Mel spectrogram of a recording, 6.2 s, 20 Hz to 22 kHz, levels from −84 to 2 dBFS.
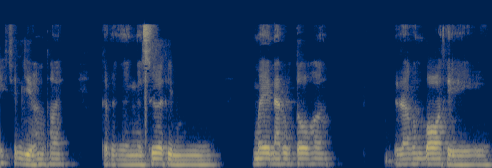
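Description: At 0.35 to 0.37 s, a lost packet rebuilt from error correction: a 20 ms stretch, consistent with one lost packet, was replaced by the low-bitrate copy carried in the next packet. Unlike a dropout or extrapolated concealment, there is no gap or smeared tail, just a brief rougher, noisier patch.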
